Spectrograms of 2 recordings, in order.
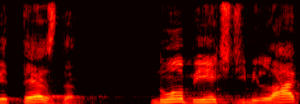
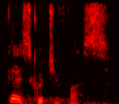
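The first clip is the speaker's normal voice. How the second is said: soft, much quieter tender question; gentle Jesus; 11 dB quieter, faster than usual. Shown as a demonstration. Jesus to the blind man, a soft tender question. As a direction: ask it gently, almost hushed. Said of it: "Olha a mudança de comportamento de, de Jesus e da voz dele".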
